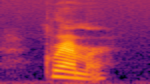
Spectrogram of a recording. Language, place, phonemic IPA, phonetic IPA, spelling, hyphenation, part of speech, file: English, California, /ˈɡɹæm.ɚ/, [ˈɡɹɛəm.ɚ], grammar, gram‧mar, noun / verb, En-us-grammar.ogg
- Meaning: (noun) A system of rules and principles for the structure of a language, or of languages in general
